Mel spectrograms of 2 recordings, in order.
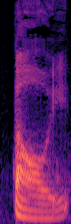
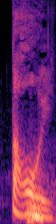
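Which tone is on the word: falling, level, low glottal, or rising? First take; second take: low glottal; falling. First: The word is said with a low glottal tone. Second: The word is said with a falling tone. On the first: It means sin. "Mà để dấu nặng thì sao?" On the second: It means wretched. "Mà để dấu huyền thì nó trở thành gì?"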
